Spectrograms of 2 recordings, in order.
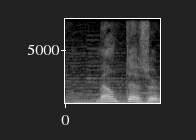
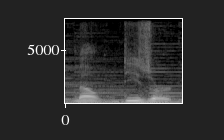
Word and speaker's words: Mount Desert: to get used to many locals pronounce Mount Desert in the French fashion while others pronounce in the English manner of the noun desert we have stayed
